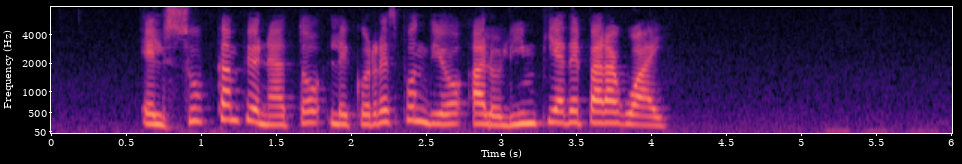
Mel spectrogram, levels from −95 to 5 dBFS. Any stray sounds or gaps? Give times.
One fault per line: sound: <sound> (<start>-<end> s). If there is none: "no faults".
no faults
